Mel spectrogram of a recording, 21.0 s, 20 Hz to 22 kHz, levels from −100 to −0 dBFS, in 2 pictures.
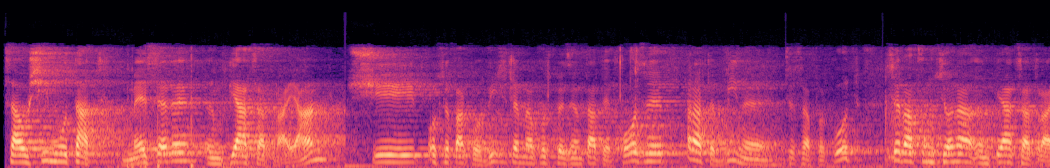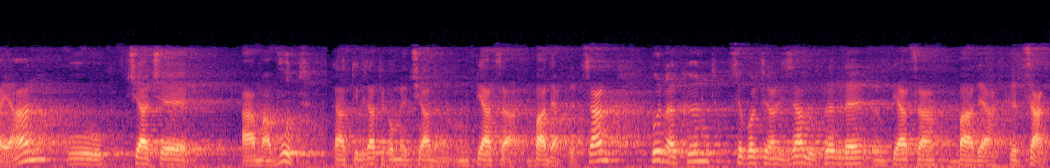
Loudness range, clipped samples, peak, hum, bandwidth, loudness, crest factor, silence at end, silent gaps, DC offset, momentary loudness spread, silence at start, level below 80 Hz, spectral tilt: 3 LU; under 0.1%; 0 dBFS; none; 7.6 kHz; -18 LUFS; 18 dB; 0 s; none; under 0.1%; 9 LU; 0.05 s; -40 dBFS; -5.5 dB/octave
